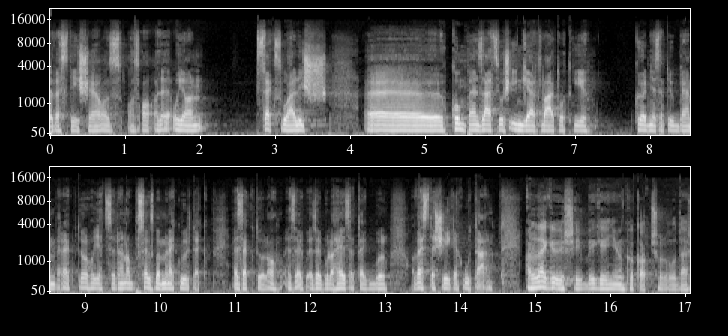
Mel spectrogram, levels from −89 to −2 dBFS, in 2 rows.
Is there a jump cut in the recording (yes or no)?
yes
